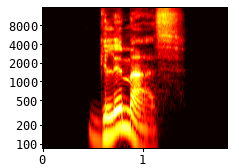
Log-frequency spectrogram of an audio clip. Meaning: genitive singular of Glimmer
- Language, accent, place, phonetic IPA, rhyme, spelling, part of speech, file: German, Germany, Berlin, [ˈɡlɪmɐs], -ɪmɐs, Glimmers, noun, De-Glimmers.ogg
